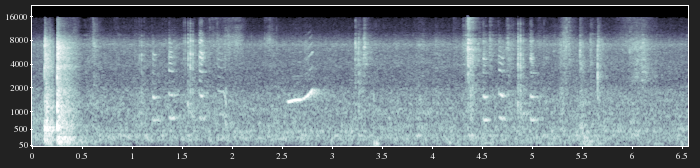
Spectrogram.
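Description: Indian ringneck parrot moving in its wire cage: a sudden loud rustle just after the start, then scattered small clicks and faint short squeaks, with one short rising squeak a little before the middle.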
